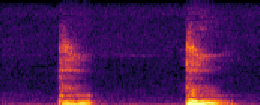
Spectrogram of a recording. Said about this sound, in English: Sorry, I thought in my mind, what if I said also just last thing and just coughed and that was it? But no, I am actually gonna say something. But I laughed because I actually felt like the need to cough when I was thinking that.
